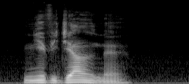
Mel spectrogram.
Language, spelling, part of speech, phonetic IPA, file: Polish, niewidzialny, adjective, [ˌɲɛvʲiˈd͡ʑalnɨ], Pl-niewidzialny.ogg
